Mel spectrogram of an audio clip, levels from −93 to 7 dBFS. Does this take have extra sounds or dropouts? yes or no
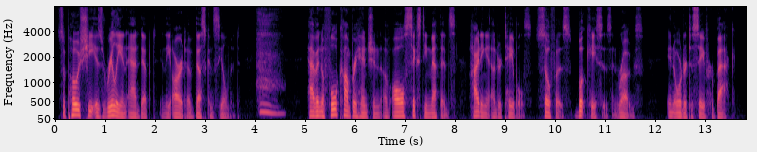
yes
